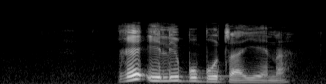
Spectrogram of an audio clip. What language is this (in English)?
Northern Sotho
